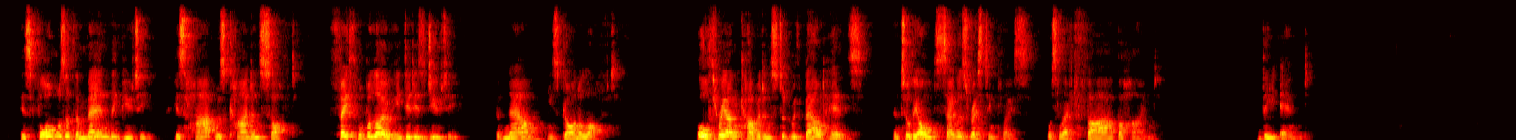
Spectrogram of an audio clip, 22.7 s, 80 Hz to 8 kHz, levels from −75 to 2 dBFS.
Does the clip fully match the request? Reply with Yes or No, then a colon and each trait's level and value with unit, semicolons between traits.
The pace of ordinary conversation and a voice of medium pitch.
No: slow, 115 wpm; medium, 145 Hz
